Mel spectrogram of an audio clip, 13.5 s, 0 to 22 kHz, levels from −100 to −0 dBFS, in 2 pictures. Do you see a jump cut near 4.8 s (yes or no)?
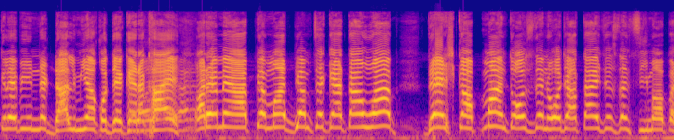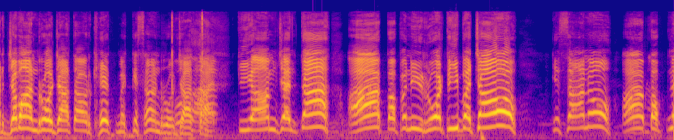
no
